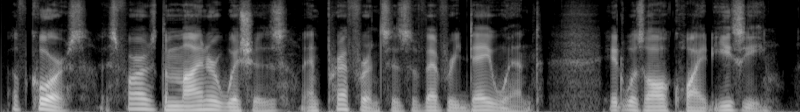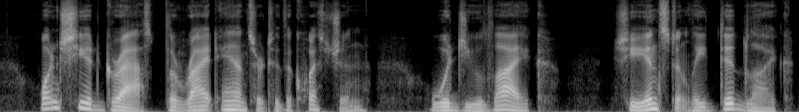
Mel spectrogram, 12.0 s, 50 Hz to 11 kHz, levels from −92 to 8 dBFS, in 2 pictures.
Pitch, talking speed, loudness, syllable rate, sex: 105 Hz, 180 wpm, -20 LUFS, 5.3 syllables/s, male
